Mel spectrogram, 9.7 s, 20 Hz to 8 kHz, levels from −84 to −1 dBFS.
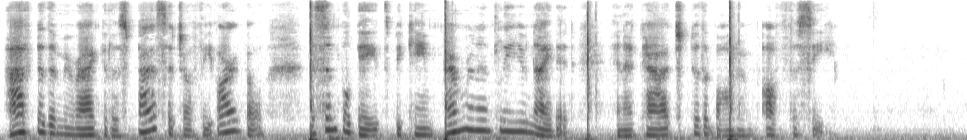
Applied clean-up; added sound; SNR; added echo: none; Typing; 6 dB; reverberation time 0.4 s.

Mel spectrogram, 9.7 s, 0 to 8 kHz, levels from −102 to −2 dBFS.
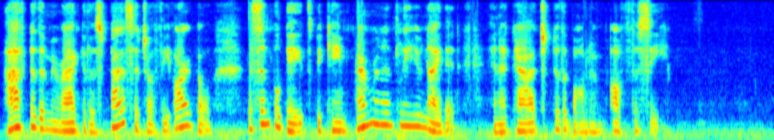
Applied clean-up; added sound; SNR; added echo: neural separator model SepFormer DNS4.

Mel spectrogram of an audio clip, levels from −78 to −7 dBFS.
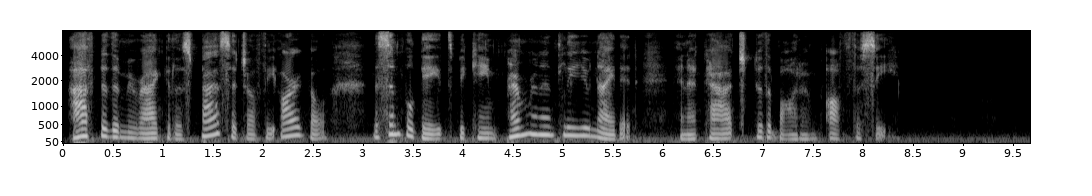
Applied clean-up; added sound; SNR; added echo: none; none; none; none.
